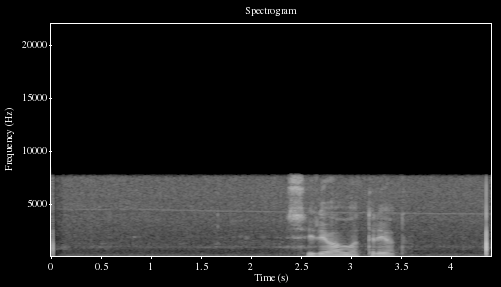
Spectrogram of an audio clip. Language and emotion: Russian, neutral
